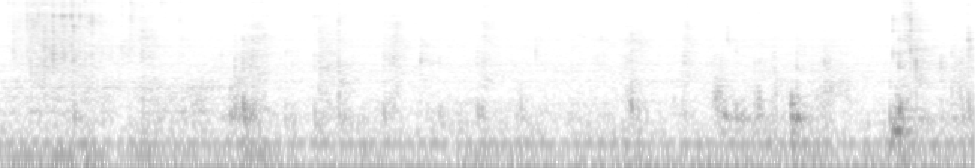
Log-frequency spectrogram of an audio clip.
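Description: Faint chewing of a mouthful of pepperoni pizza, a run of soft mouth clicks, with one slightly louder click near the end.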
